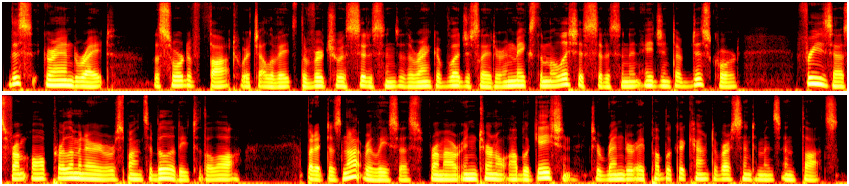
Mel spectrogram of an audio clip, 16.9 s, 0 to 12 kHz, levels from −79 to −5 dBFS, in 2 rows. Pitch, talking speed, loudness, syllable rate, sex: 135 Hz, 190 wpm, -19 LUFS, 6.1 syllables/s, male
